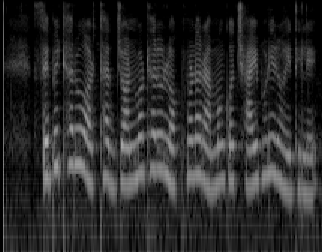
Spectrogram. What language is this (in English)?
Odia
